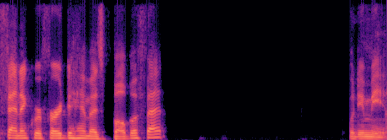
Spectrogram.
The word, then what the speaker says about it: Boba Fett: Like, I just mean she really put the emphasis on that first syllable in the way that we've often mocked, like the way they, like when they say Boba Fett, Boba Fett. For some reason, it gets said that way sometimes, and it always stands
